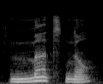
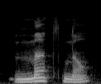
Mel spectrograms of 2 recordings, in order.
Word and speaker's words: maintenant: Normally we tend not to pronounce this E, okay? So we get this maintenant, maintenant.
